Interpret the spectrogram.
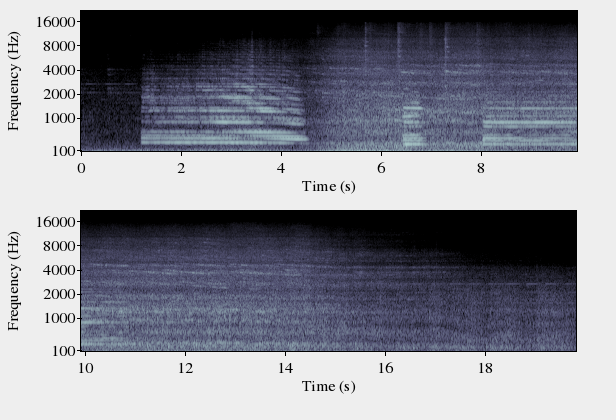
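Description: Amtrak passenger train going by at speed. The locomotive horn sounds a long blast that drops in pitch as it passes, then a short one and another long one. After that the rumble and clickety-clack of the Superliner cars goes by and fades away down the line.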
